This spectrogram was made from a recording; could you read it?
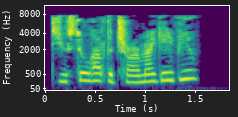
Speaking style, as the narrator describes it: Miss Russell said to me in a quiet voice so that I was the only one who could hear her

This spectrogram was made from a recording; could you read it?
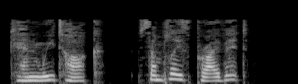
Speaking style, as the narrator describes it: The edge in his voice betrays his exhaustion and nervousness

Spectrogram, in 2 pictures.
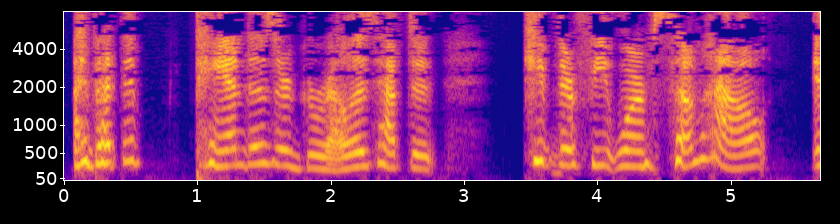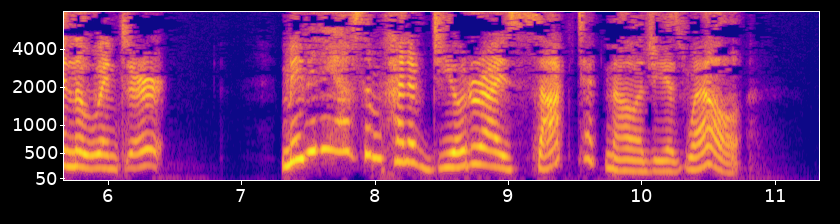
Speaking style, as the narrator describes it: I gasp out

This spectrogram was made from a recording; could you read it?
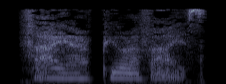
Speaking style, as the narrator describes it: he said softly

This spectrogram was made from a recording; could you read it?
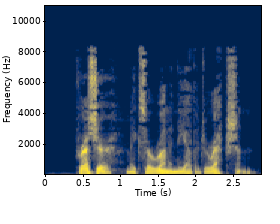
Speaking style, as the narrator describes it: Adam said dryly

